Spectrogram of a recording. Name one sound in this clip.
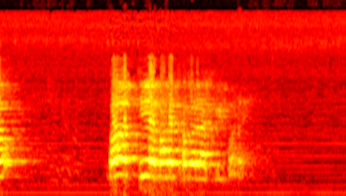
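A man speaks into a microphone in a formal, declaiming tone.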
